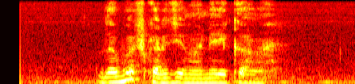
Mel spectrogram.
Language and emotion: Russian, neutral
